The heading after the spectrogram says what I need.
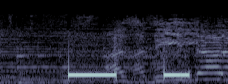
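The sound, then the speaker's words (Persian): Telephone busy tone after a dropped call: two steady, mid-pitched electronic beeps, the first longer than the second, separated by a short gap, with faint voices underneath. “تماس کشمن جان قطع شد”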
